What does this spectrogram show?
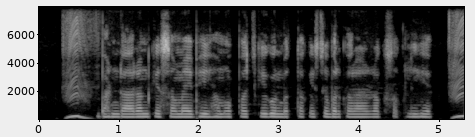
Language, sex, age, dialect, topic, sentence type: Magahi, female, 18-24, Central/Standard, agriculture, question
